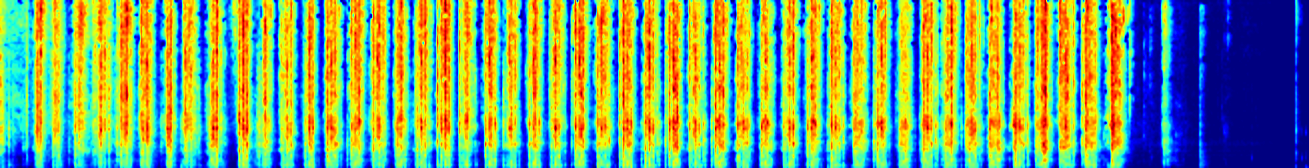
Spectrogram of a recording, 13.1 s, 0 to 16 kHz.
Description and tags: Two computer speakers rubbing together
class, MTC500-M002-s14, sounds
